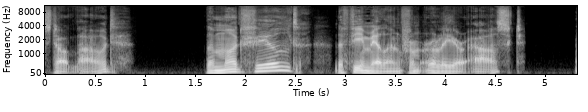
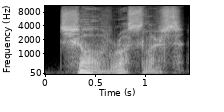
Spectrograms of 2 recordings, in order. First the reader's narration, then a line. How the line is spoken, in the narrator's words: he muttered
